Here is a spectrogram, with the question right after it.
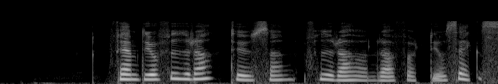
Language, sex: Swedish, female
